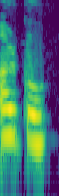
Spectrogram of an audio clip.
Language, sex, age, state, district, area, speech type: Nepali, female, 18-30, West Bengal, Kalimpong, rural, read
